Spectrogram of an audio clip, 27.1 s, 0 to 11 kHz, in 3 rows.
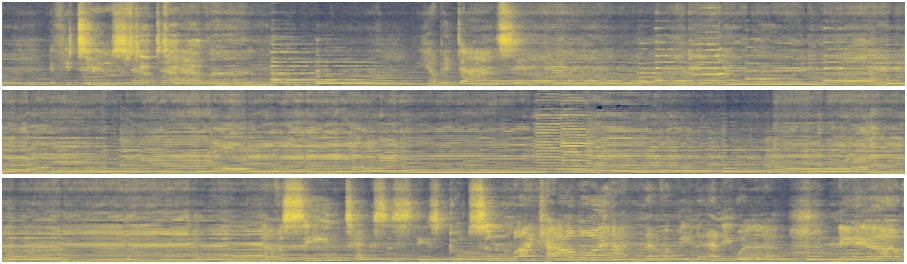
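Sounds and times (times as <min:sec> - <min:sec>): cello bowed melody: 0:00.0 - 0:27.0
piano accompaniment: 0:00.0 - 0:27.0.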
